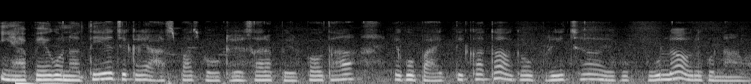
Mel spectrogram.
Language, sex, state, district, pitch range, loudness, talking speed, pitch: Bhojpuri, female, Uttar Pradesh, Varanasi, 195-220 Hz, -17 LUFS, 200 wpm, 205 Hz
